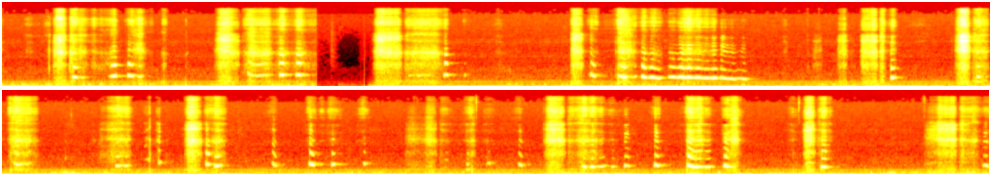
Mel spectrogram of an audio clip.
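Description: A high-pitched voice whimpering and wailing in short broken sobs, with one long falling moan about ten seconds in. A brief gap of silence about five seconds in, and a faint steady hum underneath.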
